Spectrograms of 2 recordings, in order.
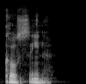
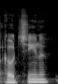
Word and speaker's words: Cocina: Soulful Cocina. – I'm so glad to hear you say it because I done mispronounced it so many times. – Saying Cochina? – Yeah, I done said, I done called it just about everything except what it really is. So that's why I wanted you to pronounce it so that I wouldn't mess it up trying to tell everybody else. – Yeah, so it's a Soulful Kitchen. Cocina's Kitchen.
